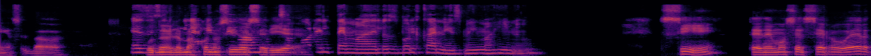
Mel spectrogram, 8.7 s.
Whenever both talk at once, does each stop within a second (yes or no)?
no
